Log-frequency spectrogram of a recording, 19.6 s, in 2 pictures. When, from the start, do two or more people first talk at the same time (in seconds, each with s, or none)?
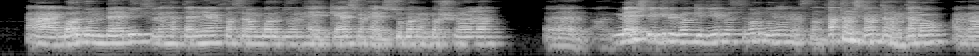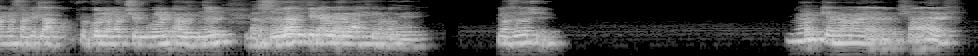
12.2 s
